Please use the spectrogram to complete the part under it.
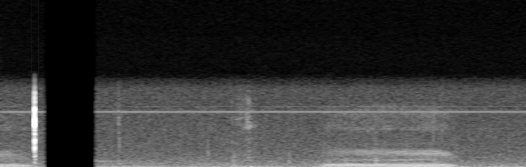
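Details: Archie, a ginger cat, snoring: a single low, harmonic-rich rasping breath lasting about a second near the end of a quiet indoor recording, preceded by a brief click.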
